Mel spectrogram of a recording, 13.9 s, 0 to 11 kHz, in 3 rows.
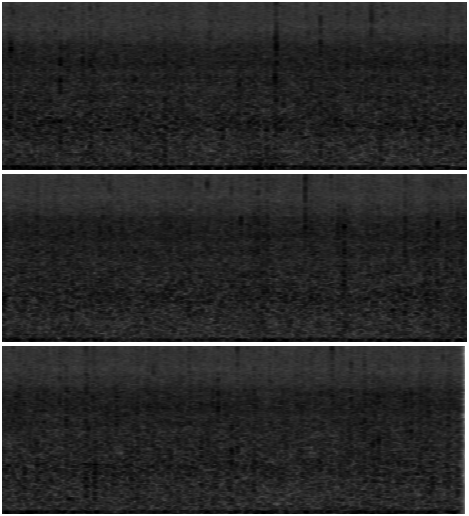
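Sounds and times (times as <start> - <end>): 
rain running off leaves: 0.0 - 13.9.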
